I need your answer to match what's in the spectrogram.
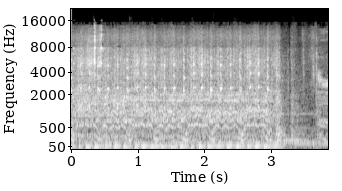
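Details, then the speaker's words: Oliver Super 88 tractor after sitting 20 years, cranking: starter churns it over at a steady, uneven beat and it never catches; weak, uneven compression strokes match the low compression later found. "Still wouldn't start, still wouldn't act like it wanted to start, nothing. So come to find out, it didn't really have much compression."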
